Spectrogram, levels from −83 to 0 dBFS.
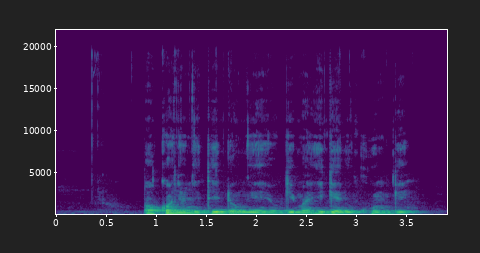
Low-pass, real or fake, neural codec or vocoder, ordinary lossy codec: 19.8 kHz; real; none; none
